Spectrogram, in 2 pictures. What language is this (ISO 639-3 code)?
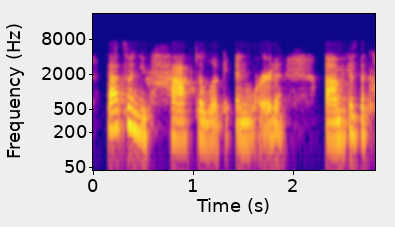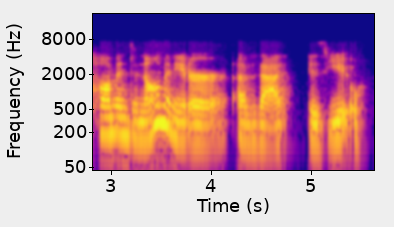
eng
